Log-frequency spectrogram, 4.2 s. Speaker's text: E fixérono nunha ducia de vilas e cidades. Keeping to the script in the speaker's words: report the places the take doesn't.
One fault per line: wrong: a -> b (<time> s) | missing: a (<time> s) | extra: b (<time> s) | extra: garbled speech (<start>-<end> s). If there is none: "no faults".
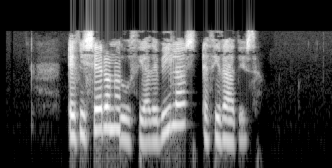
missing: nunha (1.5 s)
